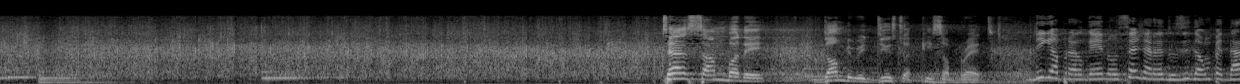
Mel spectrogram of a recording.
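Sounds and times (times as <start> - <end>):
church congregation clapping for the Lord: 0.0 - 9.4
speech: 0.4 - 0.9, 6.6 - 12.3.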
